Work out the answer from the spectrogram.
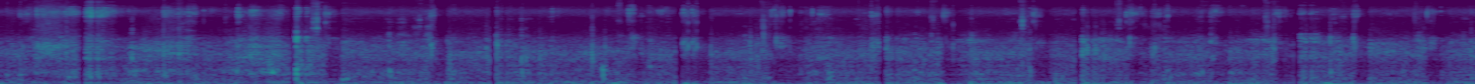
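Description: A person chewing a mouthful of rice and curry eaten by hand, with many small wet mouth clicks and smacks, loudest in the first second and a half.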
